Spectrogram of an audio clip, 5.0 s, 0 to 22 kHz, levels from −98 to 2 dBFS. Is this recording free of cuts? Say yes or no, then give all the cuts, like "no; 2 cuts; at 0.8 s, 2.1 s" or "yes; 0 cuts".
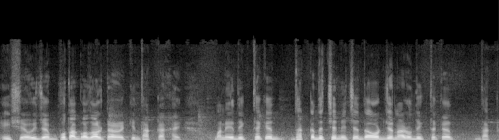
yes; 0 cuts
